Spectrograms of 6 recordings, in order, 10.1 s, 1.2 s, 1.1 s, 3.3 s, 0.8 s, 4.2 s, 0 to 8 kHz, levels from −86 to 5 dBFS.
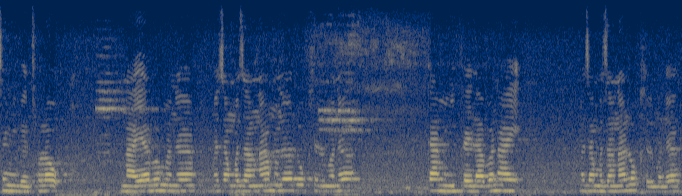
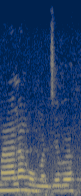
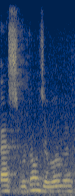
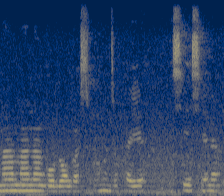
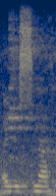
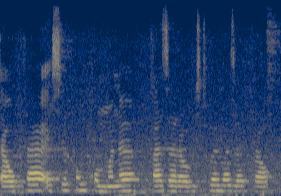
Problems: background sounds at intervals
